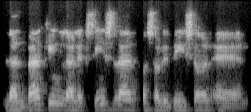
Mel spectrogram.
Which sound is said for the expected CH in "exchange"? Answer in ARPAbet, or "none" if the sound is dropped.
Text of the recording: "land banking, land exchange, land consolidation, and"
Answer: none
